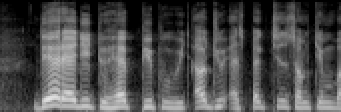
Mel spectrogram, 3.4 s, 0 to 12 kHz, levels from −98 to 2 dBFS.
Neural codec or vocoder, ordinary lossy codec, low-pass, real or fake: none; MP3, 96 kbps; 10.8 kHz; real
